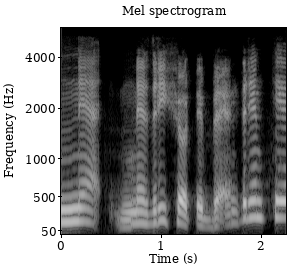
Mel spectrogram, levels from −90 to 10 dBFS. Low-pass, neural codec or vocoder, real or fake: 5.4 kHz; codec, 16 kHz, 0.5 kbps, X-Codec, HuBERT features, trained on LibriSpeech; fake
